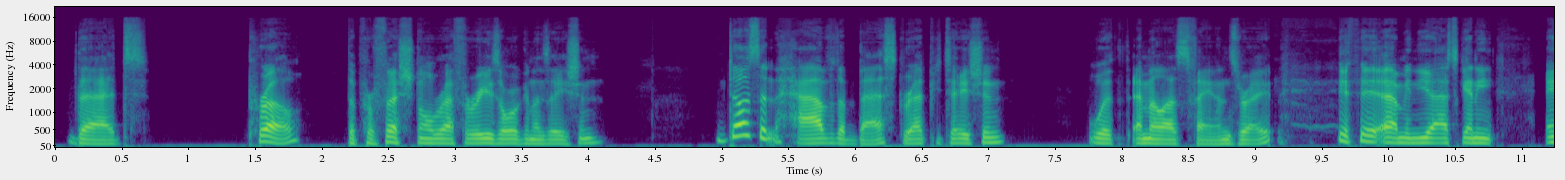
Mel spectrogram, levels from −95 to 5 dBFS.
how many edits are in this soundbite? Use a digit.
1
